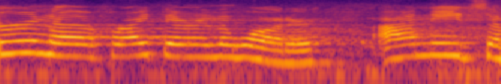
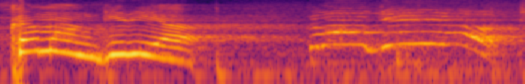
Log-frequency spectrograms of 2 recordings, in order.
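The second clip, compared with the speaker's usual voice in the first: giddy-up holler rising much higher; 7 semitones higher than usual. Acted. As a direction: holler at the husband, pitch leaping up high. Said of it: "she hollered again to her husband".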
